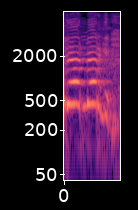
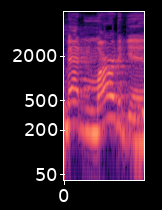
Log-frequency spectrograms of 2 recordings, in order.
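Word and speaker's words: Madmartigan: I thought it was mad medic. Mad Migan. Matt Mardigan is from Willow.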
